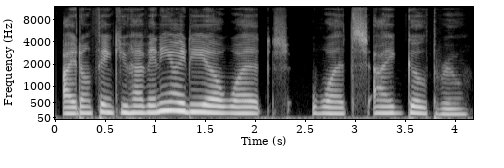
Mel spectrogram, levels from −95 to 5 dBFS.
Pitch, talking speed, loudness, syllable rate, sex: 195 Hz, 160 wpm, -16 LUFS, 3.7 syllables/s, female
